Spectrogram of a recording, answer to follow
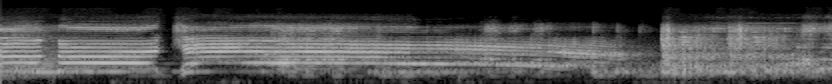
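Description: Cartoon character's loud, high-pitched yell: a short burst, a brief break, then a long cry that slowly falls in pitch over about three seconds. A rush of noise comes in about five seconds in.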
